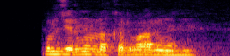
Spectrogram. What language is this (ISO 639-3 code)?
pus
